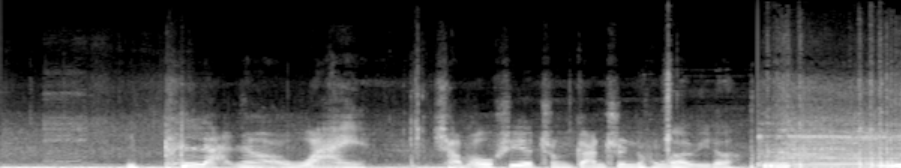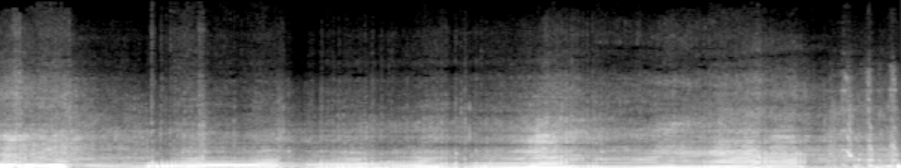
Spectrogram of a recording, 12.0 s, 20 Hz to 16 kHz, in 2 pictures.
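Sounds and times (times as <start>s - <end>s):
motocross bike engine revving: 5.0s - 12.0s.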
